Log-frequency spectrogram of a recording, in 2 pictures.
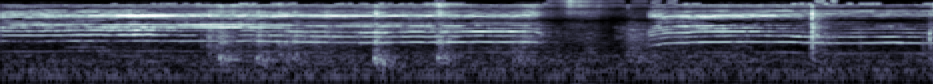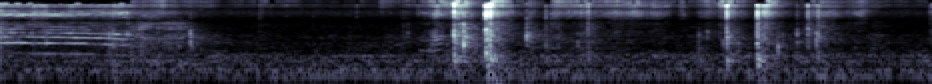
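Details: Aggressive domestic cat that bites a hand meows repeatedly in drawn-out harmonic cries, several rising then sagging, over constant low room hum, followed by scratchy rustling and handling knocks.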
